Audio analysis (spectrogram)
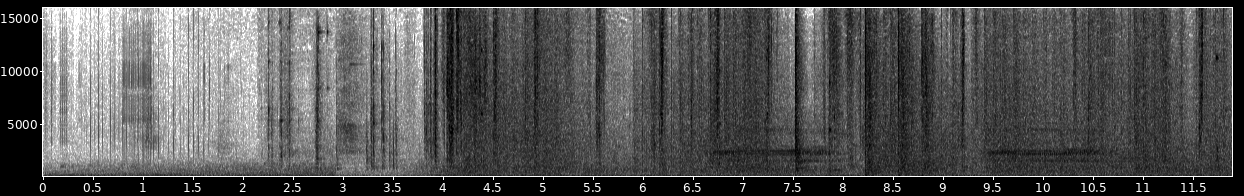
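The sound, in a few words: flashbang in S.T.A.L.K.E.R. video game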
